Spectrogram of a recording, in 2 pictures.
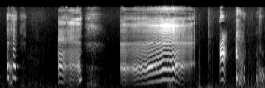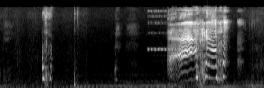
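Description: A baby fussing and crying in short bursts: whimpers and sobs build into a longer wavering wail, then break into uneven, fretful cries, fairly loud, with no talk.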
